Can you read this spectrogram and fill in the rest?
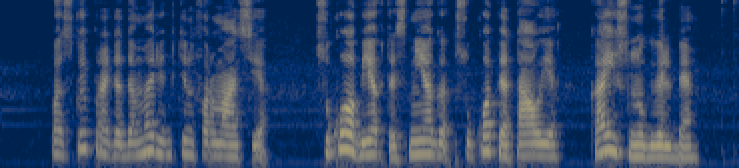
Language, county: Lithuanian, Utena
